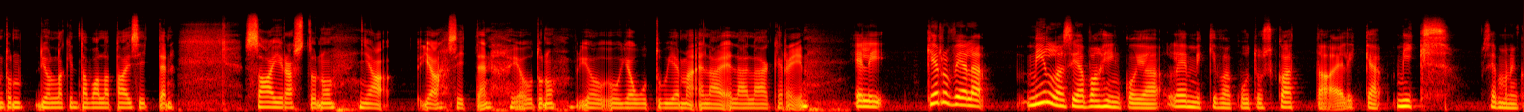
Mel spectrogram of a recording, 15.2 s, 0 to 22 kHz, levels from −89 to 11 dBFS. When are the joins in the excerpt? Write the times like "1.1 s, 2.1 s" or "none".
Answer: 8.5 s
